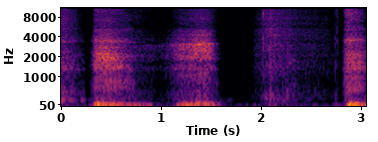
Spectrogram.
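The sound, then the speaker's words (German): Voice imitating a man sitting in front who kept snorting heavily and leaning forward: four loud, breathy nasal blasts in an uneven rhythm, the third softer than the rest, with no words between them. “der irgendwie so die ganze Zeit so geschnauft hat”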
